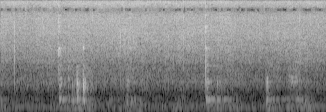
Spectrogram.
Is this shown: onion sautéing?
yes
